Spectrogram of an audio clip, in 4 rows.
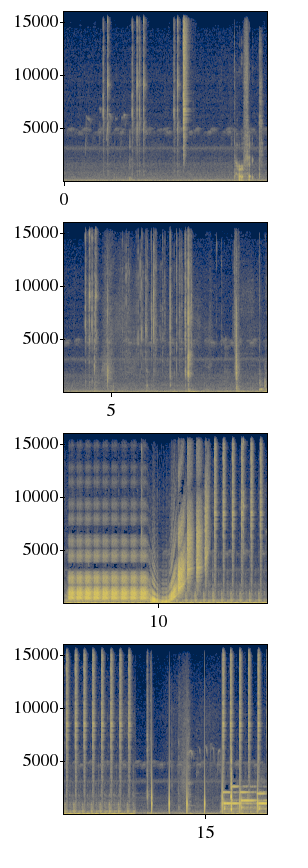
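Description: Mouse clicks on a computer in near-quiet, then about eight seconds in a trap beat starts playing back in Logic Pro X. It has a deep sustained 808 bass and synth, a pitch dip and sweep upward about two seconds later, and a fast run of closed hi-hat ticks. It drops out briefly and comes back near the end with bell-like melody notes.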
